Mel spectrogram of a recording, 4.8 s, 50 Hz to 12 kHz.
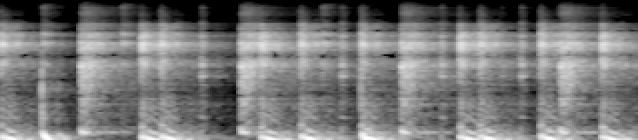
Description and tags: Same Funky105 beat through Amplitube effect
